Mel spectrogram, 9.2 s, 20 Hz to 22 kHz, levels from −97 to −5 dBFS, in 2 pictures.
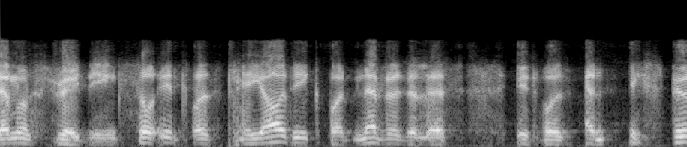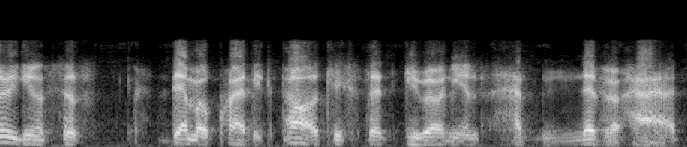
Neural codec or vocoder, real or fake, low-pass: codec, 24 kHz, 3 kbps, HILCodec; fake; 7.2 kHz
